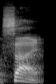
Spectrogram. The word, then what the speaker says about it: Sai: Yo, Sai. All right. Z Y Sai. That rhymes with pi for Python.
